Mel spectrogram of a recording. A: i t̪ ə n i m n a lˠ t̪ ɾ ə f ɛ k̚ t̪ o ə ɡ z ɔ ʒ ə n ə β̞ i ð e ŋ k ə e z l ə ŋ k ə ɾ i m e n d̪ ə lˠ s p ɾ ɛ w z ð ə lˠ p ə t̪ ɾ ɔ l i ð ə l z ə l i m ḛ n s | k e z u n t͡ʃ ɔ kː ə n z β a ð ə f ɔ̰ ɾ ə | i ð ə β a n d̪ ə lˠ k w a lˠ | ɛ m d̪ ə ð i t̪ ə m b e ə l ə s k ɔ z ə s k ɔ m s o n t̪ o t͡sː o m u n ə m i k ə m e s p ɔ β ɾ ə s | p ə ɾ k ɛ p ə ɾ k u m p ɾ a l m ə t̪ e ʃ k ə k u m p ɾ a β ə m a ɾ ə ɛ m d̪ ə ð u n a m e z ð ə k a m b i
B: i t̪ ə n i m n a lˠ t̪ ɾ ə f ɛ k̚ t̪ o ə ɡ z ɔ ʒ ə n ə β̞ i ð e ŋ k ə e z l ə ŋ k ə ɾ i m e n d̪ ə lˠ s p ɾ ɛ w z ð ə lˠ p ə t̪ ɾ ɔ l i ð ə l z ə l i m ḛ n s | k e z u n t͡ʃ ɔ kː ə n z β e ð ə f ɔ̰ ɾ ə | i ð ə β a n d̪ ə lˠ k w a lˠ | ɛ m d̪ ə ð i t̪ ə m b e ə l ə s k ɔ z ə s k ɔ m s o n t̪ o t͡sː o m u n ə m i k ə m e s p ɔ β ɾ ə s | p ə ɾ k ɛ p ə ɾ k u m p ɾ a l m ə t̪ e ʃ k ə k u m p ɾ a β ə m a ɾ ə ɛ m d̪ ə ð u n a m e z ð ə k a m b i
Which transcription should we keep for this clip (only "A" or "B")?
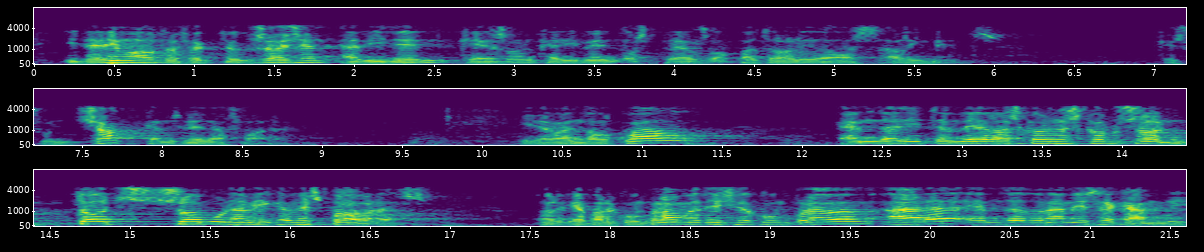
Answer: B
